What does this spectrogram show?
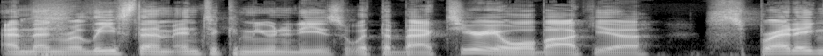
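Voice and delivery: ordinary talk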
